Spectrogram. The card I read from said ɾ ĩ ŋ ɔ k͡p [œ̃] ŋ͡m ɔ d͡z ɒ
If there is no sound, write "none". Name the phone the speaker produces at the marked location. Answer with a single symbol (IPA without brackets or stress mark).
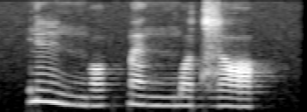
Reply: ɛ̃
